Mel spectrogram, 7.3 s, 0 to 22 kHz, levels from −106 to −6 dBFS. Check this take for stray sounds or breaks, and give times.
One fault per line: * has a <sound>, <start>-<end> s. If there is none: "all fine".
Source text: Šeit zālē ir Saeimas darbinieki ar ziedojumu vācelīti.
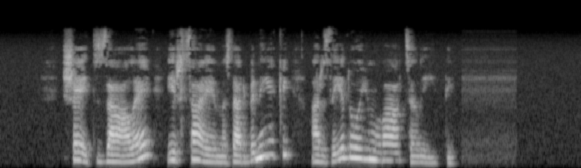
all fine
